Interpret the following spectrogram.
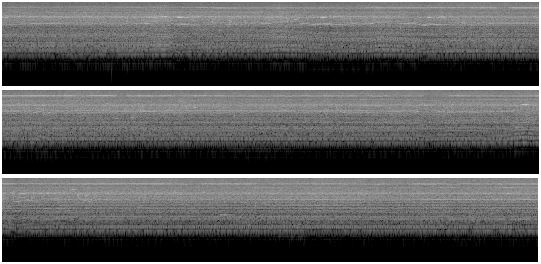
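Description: Propellers of DJI Phantom and DJI Spark quadcopter drones whining steadily in several overlapping tones. The pitch dips briefly and recovers a few times, about three to eight seconds in and again around twenty-one seconds in.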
